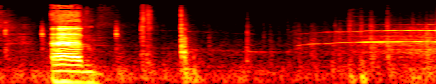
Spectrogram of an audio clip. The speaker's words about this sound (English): And sorry, there's a fire truck behind me.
